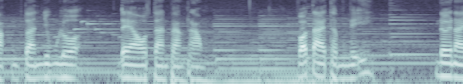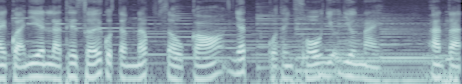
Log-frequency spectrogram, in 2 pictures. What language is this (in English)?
Vietnamese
